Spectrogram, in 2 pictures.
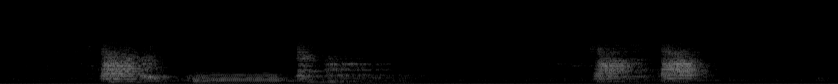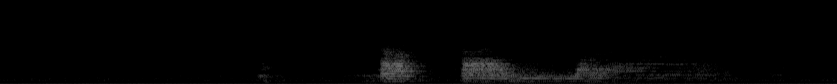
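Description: A muted trumpet plays short, breathy bursts of notes.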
